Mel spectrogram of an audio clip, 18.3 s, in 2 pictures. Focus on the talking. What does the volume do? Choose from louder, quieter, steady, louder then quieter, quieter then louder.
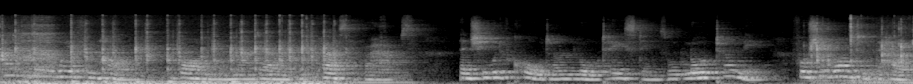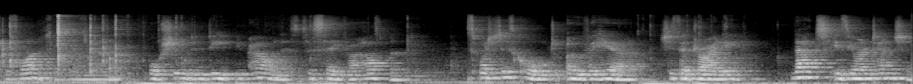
louder.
